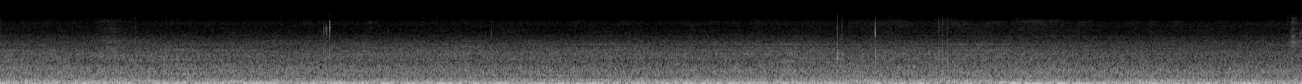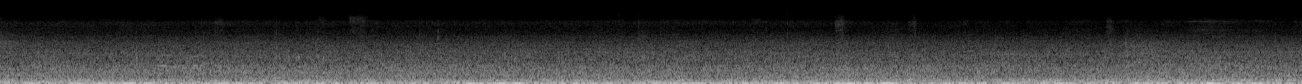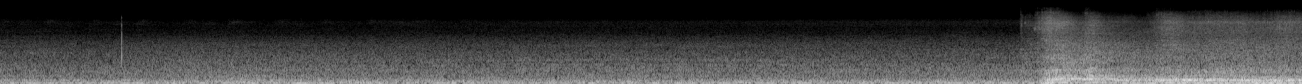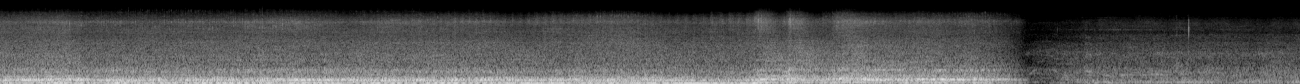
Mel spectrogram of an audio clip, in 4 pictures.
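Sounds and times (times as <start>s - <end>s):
low hall rumble: 0.0s - 52.0s
car engine starting and running: 36.2s - 49.9s.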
